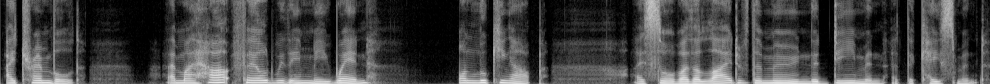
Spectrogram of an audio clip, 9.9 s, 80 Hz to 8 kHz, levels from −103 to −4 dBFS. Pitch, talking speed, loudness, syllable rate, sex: 185 Hz, 150 wpm, -16 LUFS, 4.5 syllables/s, female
